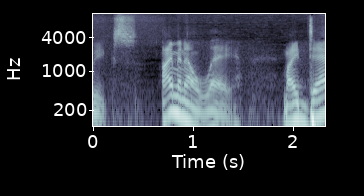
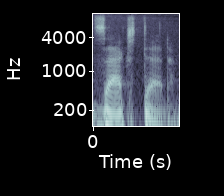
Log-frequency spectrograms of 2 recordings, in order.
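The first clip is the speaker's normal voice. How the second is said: broken; 7 semitones lower than usual. Retold or imitated. Father telling his son the brother died, low and broken. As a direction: let the news crush you as you say it. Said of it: "I heard my dad just broken".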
